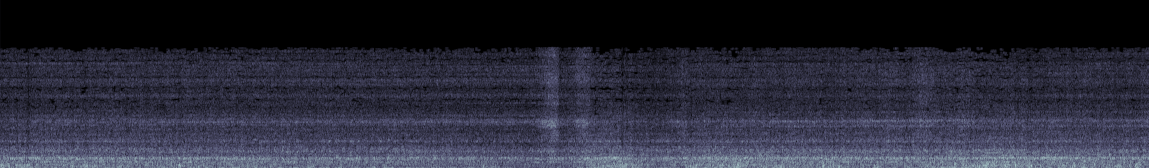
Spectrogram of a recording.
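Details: Chevrolet Malibu Classic, first start in ten years, with its electric choke being set: steady idle with a constant background drone and no stumbling or surging. Normal idle.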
